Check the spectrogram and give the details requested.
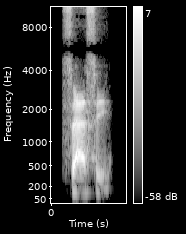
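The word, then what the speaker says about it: Sasse: Is that how you pronounce his name? Sassy. Apologies. – Yeah. Sassy. Ben Sassy.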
